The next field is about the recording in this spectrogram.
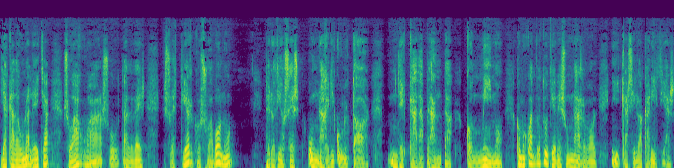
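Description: In a dry, close sound with no echo, a man with a fairly low, somewhat breathy voice speaks at a fairly slow pace with lively intonation. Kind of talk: radio catechesis talk. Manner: warm, animated.

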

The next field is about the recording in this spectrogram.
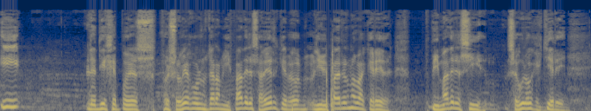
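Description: Against noticeable background noise, a man speaks at a fairly high pitch, with long, frequent pauses. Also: ordinary pitch variation, moderate pace. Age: 80s+. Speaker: retired priest. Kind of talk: testimony. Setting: studio. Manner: halting.

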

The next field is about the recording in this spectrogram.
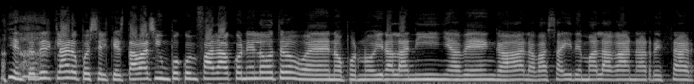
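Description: Fairly quick speech from a woman with a fairly high pitch, fairly even intonation, very even loudness and hardly any pauses, amid noticeable background noise. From Spain, Zamora. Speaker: vocational school teacher and mother. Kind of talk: radio panel conversation.

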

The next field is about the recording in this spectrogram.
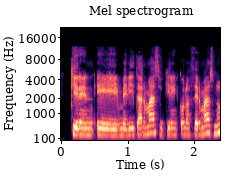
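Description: This unremarkable speaking voice keeps a fairly quick tempo and a fairly even intonation. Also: woman. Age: 20s. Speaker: nurse and youth event volunteer. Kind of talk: radio interview.

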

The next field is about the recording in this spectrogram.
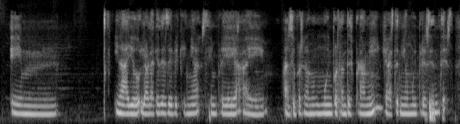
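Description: A woman talks at a medium pitch and a moderate pace. Her intonation is fairly even, with music in the background. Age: 20s. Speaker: university student. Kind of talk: testimony.

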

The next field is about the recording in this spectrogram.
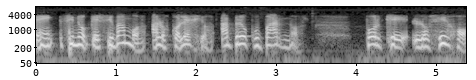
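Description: A woman speaks at a very slow pace with lively intonation. Her pitch sits fairly high. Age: 70s. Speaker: caller. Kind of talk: phone-in call. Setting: phone call.

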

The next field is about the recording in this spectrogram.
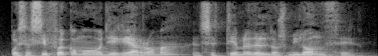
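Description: This is an ordinary speaking voice delivered at a moderate pace. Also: man. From Spain, La Mancha (Ciudad Real). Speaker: priest and biblical scholar. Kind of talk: radio interview, testimony.

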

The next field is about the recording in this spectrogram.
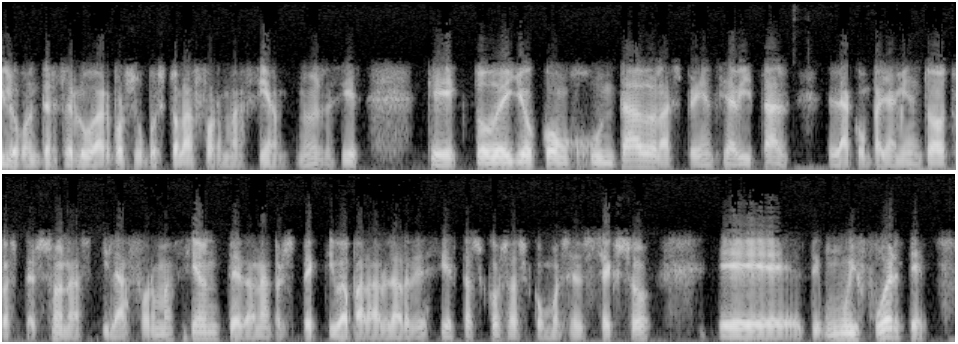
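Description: Using a plain, everyday voice, a man talks at a fairly quick pace with a fairly low pitch. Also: ordinary pitch variation. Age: 30s. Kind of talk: radio interview.

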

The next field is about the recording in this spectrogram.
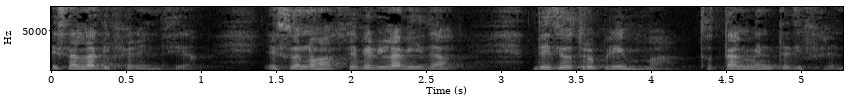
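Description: A woman talks at a moderate pace in a medium pitch, with ordinary pitch variation and a dark, mellow tone. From Andalusia, Cádiz province. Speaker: churchgoer giving testimony. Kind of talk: testimony interview.

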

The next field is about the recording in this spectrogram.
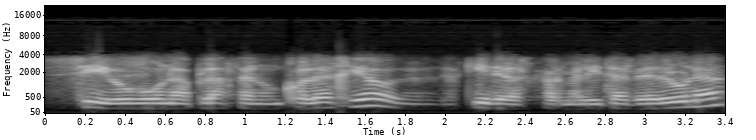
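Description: Here a man has a normal speaking voice at a fairly high pitch. He talks at a fairly quick pace with ordinary pitch variation. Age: 60s. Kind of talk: interview. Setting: phone call.

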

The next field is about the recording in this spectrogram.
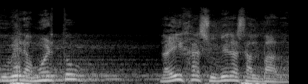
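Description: A man speaks with a high pitch and ordinary pitch variation. Noticeable background noise and audible room echo are present. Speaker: priest and retired missionary. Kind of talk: sermon. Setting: sanctuary with congregation, broadcast on radio.

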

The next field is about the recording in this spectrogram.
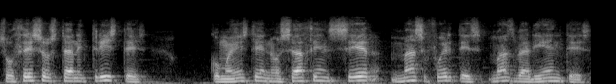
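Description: At a very slow pace, a man with a fairly high voice speaks with ordinary pitch variation. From Iraq. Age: young. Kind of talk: interview answers.

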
